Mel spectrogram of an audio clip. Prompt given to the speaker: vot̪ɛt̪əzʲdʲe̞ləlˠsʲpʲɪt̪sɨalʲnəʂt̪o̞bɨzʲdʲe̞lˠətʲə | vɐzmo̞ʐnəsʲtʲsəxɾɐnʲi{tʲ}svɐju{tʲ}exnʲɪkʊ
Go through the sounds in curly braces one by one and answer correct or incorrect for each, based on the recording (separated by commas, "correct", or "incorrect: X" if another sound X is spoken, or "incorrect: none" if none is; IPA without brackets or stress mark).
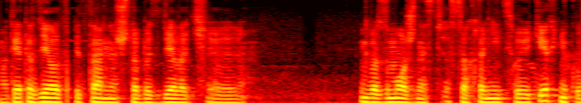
correct, correct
